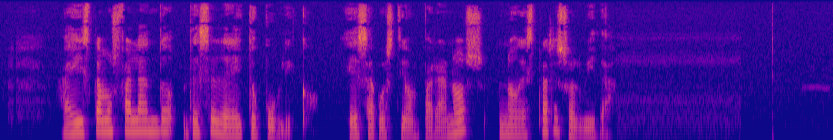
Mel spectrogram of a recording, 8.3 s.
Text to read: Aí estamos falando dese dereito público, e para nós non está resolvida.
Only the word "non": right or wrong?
right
